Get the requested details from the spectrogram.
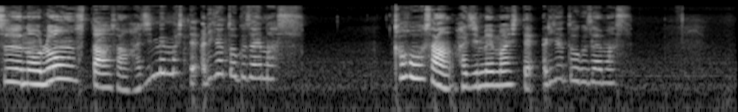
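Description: A young girl talks brightly and close to the microphone.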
